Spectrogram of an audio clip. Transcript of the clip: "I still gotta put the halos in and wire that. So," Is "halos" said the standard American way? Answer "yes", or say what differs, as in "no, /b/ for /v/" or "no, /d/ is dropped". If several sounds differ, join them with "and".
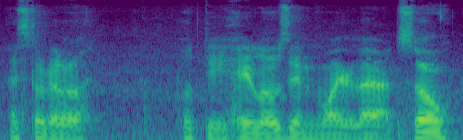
yes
